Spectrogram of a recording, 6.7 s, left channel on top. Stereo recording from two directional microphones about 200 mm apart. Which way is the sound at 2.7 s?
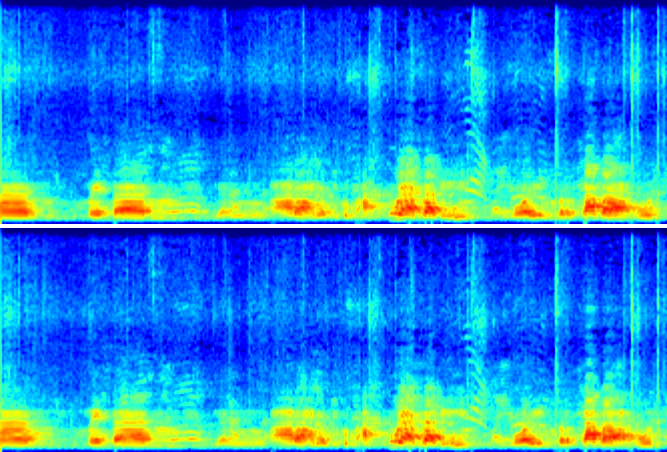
20° right (ahead or behind).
